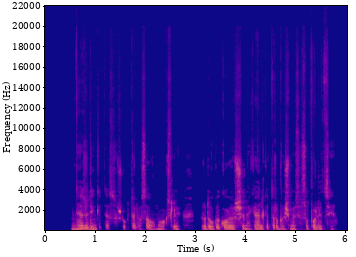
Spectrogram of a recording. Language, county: Lithuanian, Kaunas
